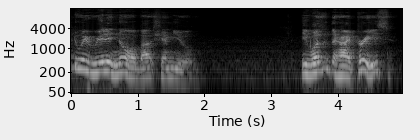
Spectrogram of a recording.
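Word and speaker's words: שְׁמוּאֵל: Now, you'll hear me say Shemuel. That's how the Hebrews would have pronounced it.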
